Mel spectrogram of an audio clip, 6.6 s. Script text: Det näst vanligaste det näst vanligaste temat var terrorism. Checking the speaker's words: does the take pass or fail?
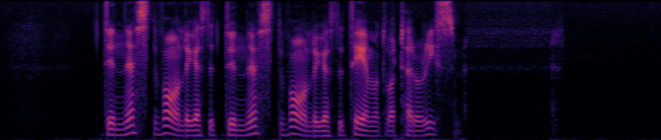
pass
